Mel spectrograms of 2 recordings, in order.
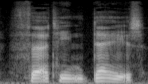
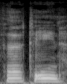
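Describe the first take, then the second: First: Slow, halting "thirteen days", unsure; faltering. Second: Hesitant, caught off guard; a nervous first try at "Thirteen"; faltering. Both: Acted. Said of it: "faltered Pippin".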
